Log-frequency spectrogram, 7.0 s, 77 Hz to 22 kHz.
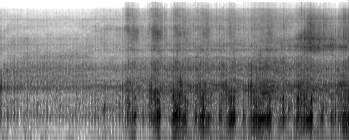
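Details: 8 hp four-stroke outboard, rebuilt after a broken connecting rod from running without engine oil, restarted in neutral: it picks up and takes a few quick blips, revving cleanly and settling each time; running healthy.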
